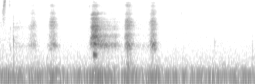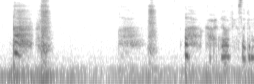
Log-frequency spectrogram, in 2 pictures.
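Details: Woman acting a requested sneeze scenario with a stuffy nose: sharp, breathy in-breaths and sighs building up to a sneeze between soft spoken bits; staged gasping.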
